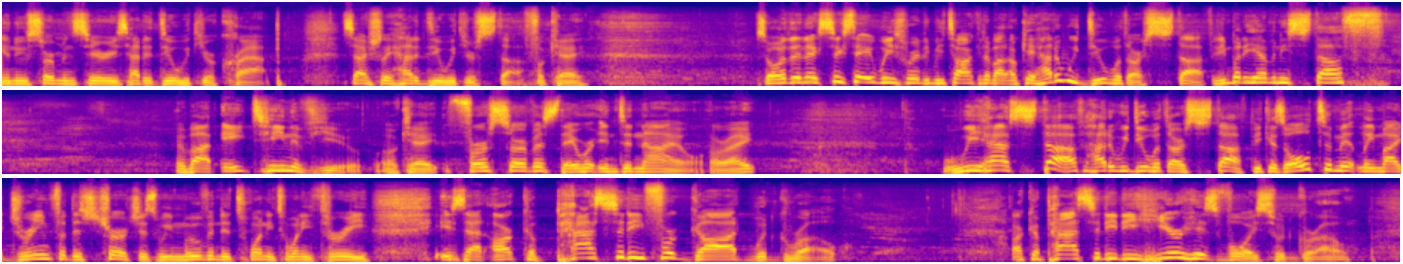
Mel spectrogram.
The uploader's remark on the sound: Recorded Live at Capital Church Meridian, Idaho.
